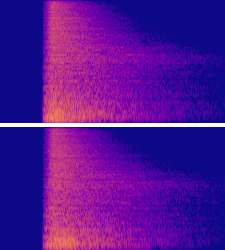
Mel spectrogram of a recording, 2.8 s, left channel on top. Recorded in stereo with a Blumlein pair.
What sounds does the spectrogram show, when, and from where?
0.5 s a whoosh: 20° left, 0.7 m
